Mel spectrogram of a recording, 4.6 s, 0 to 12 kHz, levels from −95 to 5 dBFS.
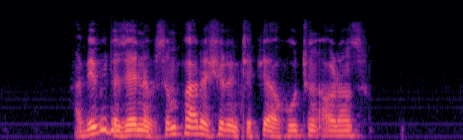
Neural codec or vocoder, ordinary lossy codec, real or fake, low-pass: none; Opus, 24 kbps; real; 7.2 kHz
